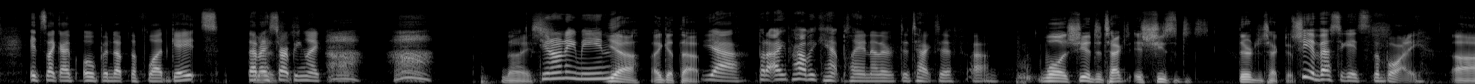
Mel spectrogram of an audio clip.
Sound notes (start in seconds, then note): 4.4 gasps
